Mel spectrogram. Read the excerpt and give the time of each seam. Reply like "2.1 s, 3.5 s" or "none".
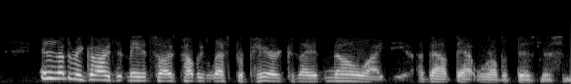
4.1 s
